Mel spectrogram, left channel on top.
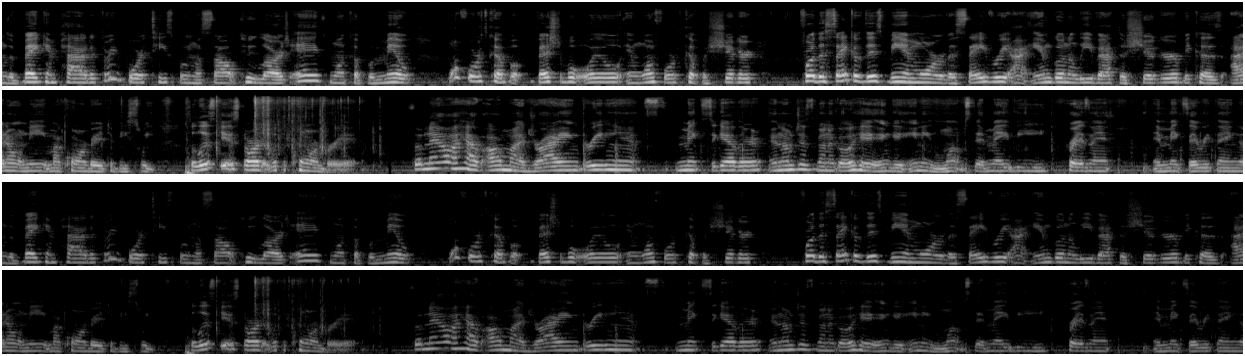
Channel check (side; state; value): right; quieter; 12.4 dB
